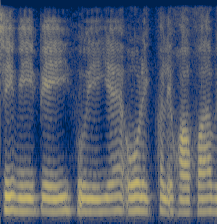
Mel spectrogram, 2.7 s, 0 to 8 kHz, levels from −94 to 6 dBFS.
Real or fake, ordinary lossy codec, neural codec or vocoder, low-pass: fake; none; codec, 16 kHz in and 24 kHz out, 0.4 kbps, LongCat-Audio-Codec, fine tuned four codebook decoder; 7.2 kHz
